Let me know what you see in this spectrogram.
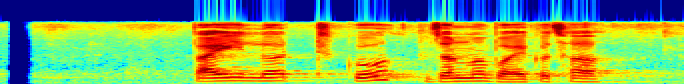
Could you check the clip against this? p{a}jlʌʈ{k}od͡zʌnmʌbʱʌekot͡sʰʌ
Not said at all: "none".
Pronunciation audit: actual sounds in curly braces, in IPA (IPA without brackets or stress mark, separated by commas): a, k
